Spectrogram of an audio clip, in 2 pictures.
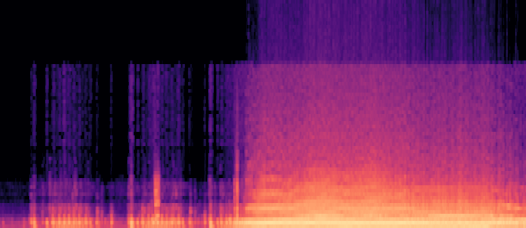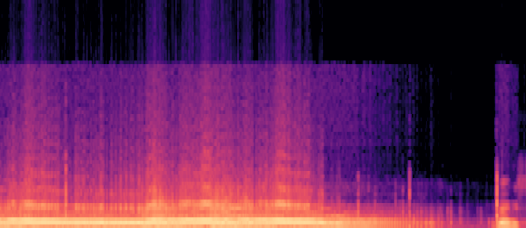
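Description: Handheld small gas engine, likely a trimmer or blower, roars to life after a pull-cord cold start, following a few short pulls; it runs loud and steady near the listener, with a tonal whine drifting in pitch.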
